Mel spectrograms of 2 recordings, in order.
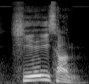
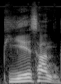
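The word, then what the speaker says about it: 比叡山: 이 사이초 스님에 의해서 이 만수원이 782년에서 806년 사이에 걸쳐서 히에이산, 이제 우리가 보통 발음할 때는 비해산 그렇게 이야기하죠.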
